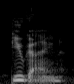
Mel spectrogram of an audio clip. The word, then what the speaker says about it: Burgoyne: He pronounced it Bugine, which my informant used to borrow.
